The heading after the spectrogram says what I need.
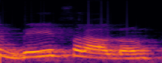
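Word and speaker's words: W-Fragen: your name तो हमारे वे फराग वे फराग double की प्रसन क्या होती है नोटबुक में देख के बताओ डब्लू की प्रोनंसिएशन वे तो ट ड व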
